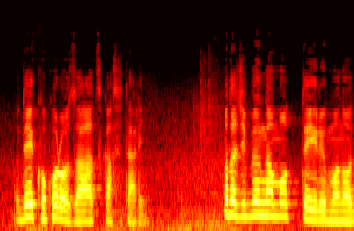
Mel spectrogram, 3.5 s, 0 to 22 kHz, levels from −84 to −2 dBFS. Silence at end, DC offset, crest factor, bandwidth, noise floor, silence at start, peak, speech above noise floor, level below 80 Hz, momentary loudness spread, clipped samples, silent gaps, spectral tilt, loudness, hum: 0 s; under 0.1%; 16 dB; 8.8 kHz; -40 dBFS; 0.15 s; -4 dBFS; 21 dB; -48 dBFS; 13 LU; under 0.1%; none; -7.5 dB/octave; -20 LUFS; none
